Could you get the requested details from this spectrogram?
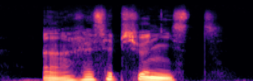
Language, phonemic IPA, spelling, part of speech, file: French, /ʁe.sɛp.sjɔ.nist/, réceptionniste, noun, Fr-réceptionniste.ogg
- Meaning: receptionist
